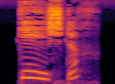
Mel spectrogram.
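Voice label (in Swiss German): "giester", Alsatian; medecine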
